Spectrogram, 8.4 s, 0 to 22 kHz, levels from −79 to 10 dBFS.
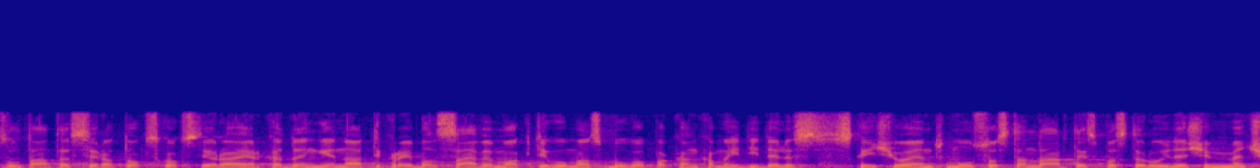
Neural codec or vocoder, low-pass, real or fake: none; 7.2 kHz; real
